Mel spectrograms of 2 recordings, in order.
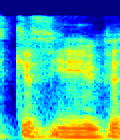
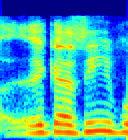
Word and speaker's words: Gaziev: I haven't decided how I'm pronouncing it. – I think it's Gaziev is how they're... – That's what I've heard.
